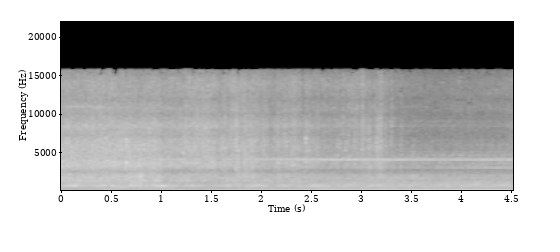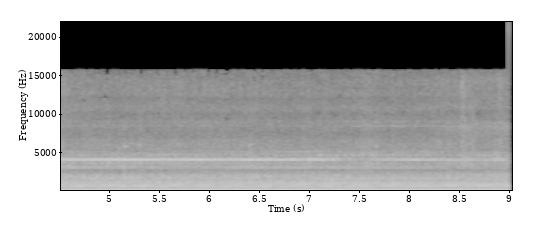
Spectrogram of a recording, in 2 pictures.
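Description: Tractor-driven wood chipper running with a steady, loud hum. A rougher hiss over it drops away about three seconds in.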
